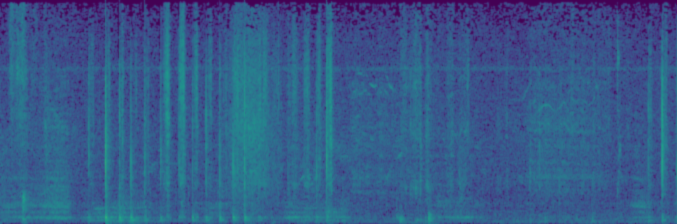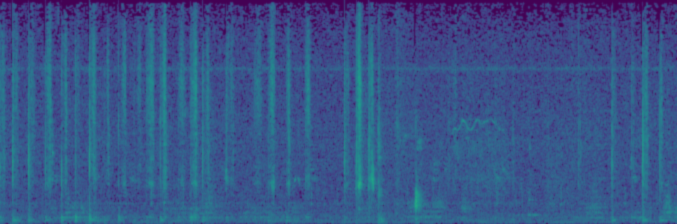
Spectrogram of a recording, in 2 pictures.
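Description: A stiff brush dabs and scrubs against a canvas.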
